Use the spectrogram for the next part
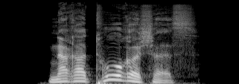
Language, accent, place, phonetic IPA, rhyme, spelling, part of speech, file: German, Germany, Berlin, [naʁaˈtoːʁɪʃəs], -oːʁɪʃəs, narratorisches, adjective, De-narratorisches.ogg
- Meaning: strong/mixed nominative/accusative neuter singular of narratorisch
